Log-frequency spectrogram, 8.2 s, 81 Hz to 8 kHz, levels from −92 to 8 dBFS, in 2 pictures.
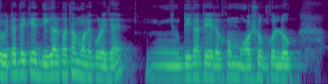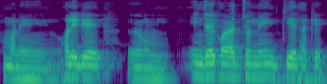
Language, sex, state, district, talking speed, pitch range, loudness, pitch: Bengali, male, West Bengal, Kolkata, 145 wpm, 110-125 Hz, -27 LUFS, 115 Hz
